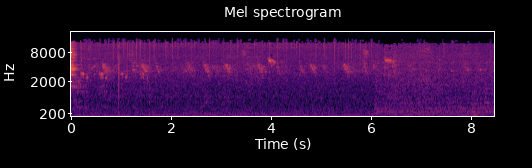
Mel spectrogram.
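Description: A bird chirping over and over, short high calls every half second or so, over a steady low hum.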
